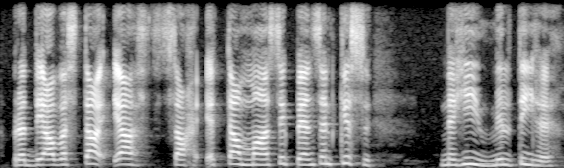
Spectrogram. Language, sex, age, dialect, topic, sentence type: Hindi, female, 18-24, Kanauji Braj Bhasha, banking, question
